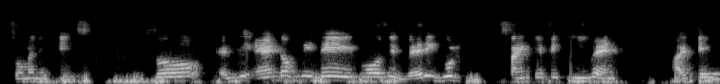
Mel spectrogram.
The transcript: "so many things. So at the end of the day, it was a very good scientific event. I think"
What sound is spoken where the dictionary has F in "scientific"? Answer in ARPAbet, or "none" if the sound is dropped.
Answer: F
